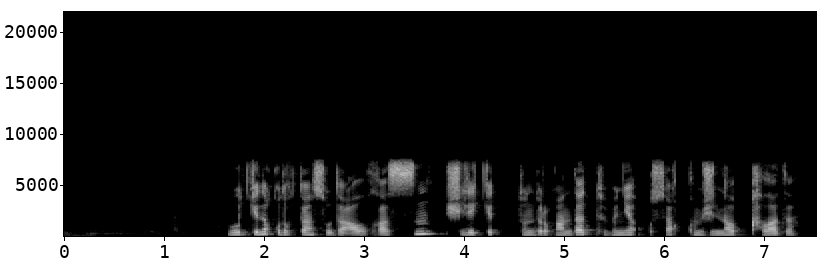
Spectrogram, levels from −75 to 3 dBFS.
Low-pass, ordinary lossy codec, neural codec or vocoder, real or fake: none; none; none; real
